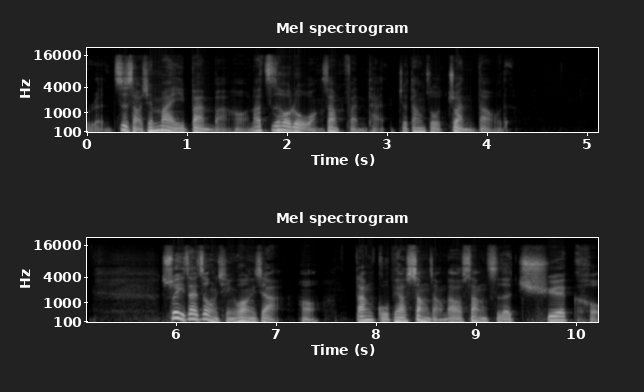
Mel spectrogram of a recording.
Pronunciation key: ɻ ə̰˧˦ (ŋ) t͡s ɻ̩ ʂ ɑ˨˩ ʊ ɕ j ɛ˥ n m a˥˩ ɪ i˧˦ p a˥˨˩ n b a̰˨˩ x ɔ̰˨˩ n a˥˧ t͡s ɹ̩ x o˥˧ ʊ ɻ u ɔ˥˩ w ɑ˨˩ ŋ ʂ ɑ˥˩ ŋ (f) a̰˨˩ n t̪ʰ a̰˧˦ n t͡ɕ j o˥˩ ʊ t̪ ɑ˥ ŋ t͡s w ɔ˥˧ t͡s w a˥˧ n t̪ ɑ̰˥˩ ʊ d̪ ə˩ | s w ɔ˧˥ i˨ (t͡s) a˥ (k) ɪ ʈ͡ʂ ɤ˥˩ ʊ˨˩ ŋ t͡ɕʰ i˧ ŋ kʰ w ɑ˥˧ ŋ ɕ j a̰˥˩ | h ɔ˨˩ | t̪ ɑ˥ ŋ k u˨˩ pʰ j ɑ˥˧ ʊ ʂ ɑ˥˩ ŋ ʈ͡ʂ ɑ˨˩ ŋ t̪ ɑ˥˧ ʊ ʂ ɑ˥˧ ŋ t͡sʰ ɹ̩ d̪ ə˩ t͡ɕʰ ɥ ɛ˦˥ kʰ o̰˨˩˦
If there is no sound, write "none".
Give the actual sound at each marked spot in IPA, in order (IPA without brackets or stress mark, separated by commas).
n, f, t͡s, none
